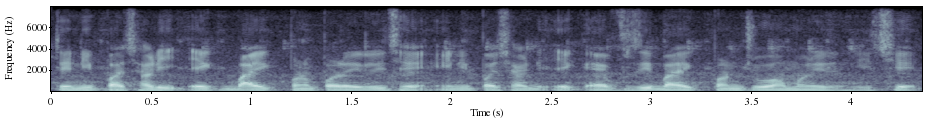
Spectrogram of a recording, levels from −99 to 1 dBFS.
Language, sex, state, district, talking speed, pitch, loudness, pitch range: Gujarati, male, Gujarat, Gandhinagar, 235 wpm, 105 Hz, -19 LUFS, 100-120 Hz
